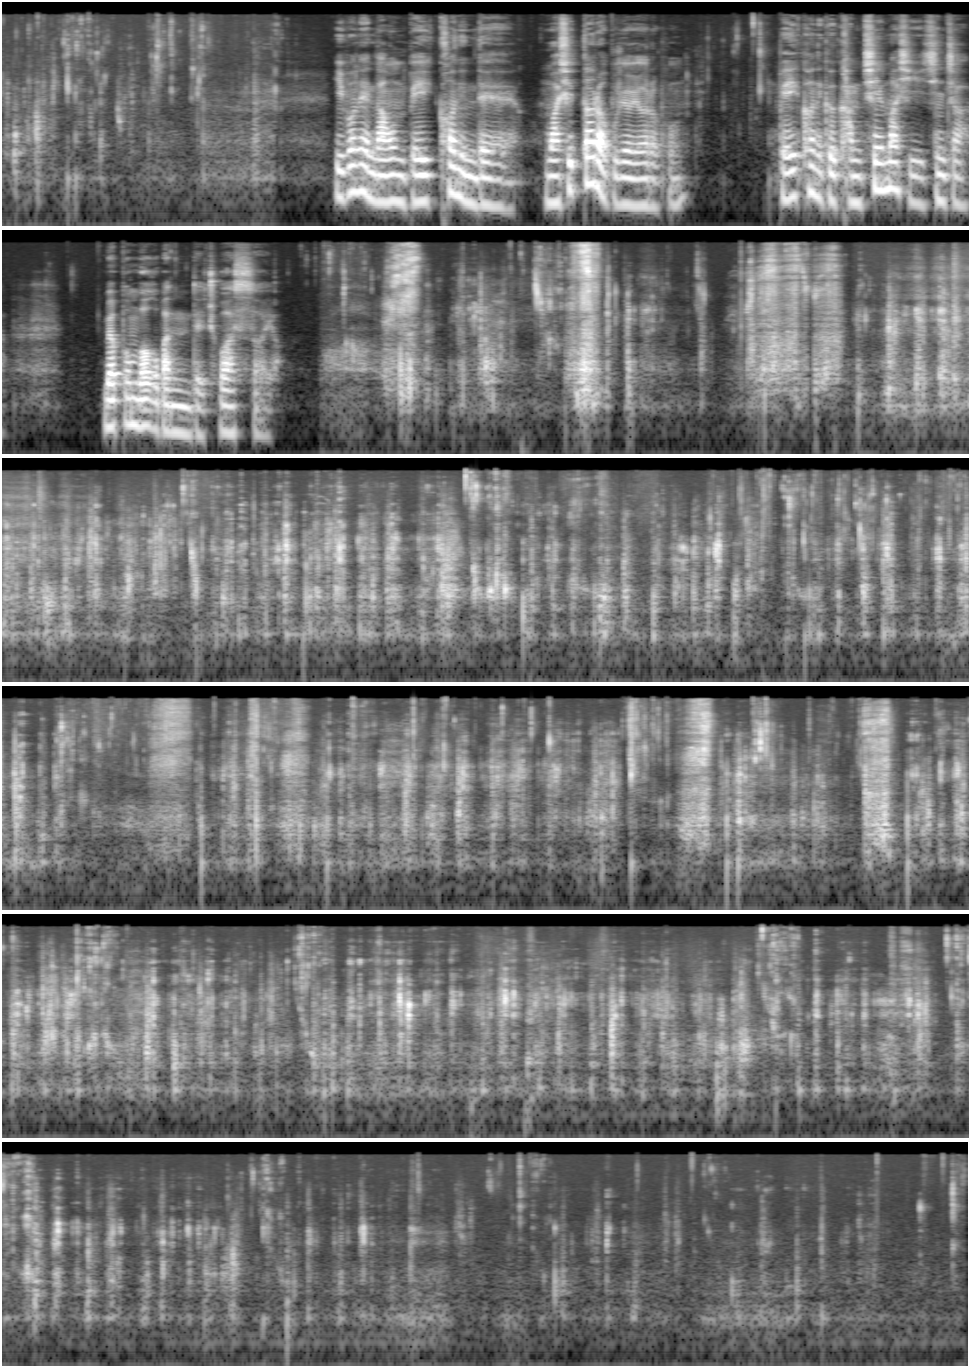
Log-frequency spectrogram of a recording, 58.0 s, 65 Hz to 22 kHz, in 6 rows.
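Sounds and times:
wet sticky chewing: 12.9 - 58.0
slurp: 37.6 - 38.1.

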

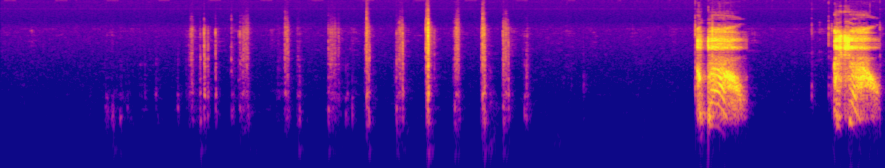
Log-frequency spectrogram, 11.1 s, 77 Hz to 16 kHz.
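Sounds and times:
clicks and taps on plastic toy: 2.2 - 6.7.

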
